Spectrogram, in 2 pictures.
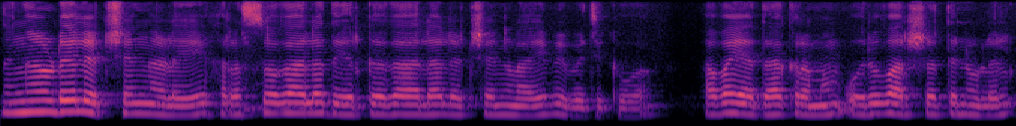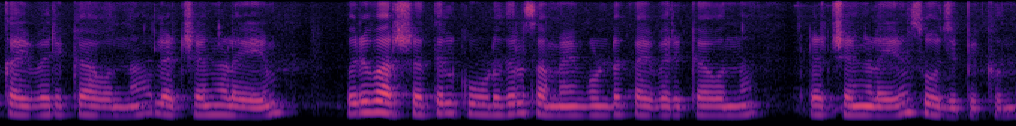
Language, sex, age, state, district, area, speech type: Malayalam, female, 45-60, Kerala, Kasaragod, rural, read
